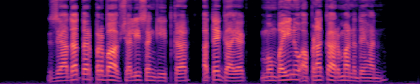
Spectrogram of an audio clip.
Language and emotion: Punjabi, neutral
